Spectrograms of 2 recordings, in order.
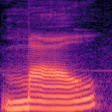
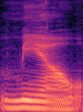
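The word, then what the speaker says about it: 猫: go and then cat we call it mao okay not meow okay remember it's mao okay so this gold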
